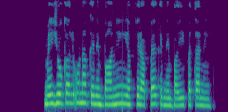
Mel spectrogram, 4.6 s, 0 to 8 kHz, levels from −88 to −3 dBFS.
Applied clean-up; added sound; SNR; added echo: none; none; none; none.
